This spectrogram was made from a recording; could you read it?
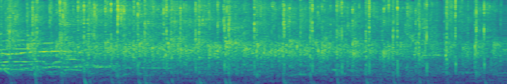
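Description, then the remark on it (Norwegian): A large audience welcoming actress Alexandra Gjerpen claps loudly and steadily, a dense wash of applause filling the whole stretch with a few whoops rising above it. “Gi en stor applaus til Alexandra!”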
